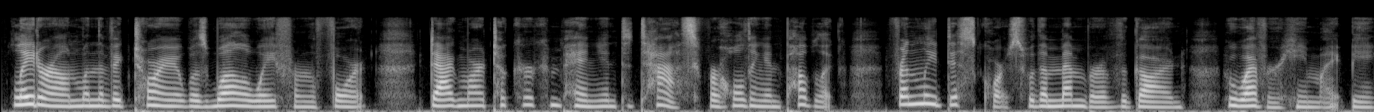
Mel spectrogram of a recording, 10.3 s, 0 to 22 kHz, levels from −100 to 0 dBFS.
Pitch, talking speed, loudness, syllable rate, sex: 210 Hz, 190 wpm, -21 LUFS, 5.2 syllables/s, female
